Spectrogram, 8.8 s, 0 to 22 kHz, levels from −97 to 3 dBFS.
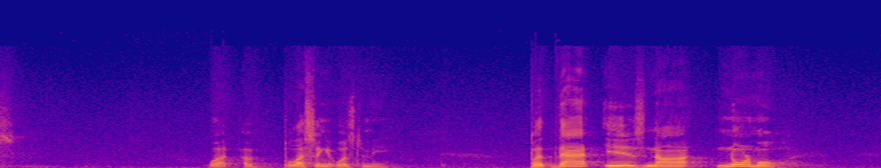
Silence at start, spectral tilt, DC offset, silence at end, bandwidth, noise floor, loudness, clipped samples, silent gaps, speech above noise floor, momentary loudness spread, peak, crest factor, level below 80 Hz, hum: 0 s; -5.5 dB/octave; under 0.1%; 0.9 s; 13 kHz; -61 dBFS; -24 LUFS; under 0.1%; none; 38 dB; 19 LU; -6 dBFS; 20 dB; -68 dBFS; none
